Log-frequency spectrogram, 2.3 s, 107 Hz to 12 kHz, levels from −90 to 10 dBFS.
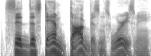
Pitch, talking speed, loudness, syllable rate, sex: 110 Hz, 185 wpm, -20 LUFS, 4.6 syllables/s, male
